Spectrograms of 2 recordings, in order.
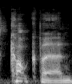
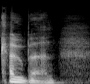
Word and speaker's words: Cockburn: as an R uh we had a neighbor who was called Coburn but pronounced it as in the P well yes it's it's cockburn but it's pronounced Coburn exactly and uh lots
